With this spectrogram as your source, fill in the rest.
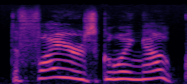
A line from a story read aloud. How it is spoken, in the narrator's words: cried Punjil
